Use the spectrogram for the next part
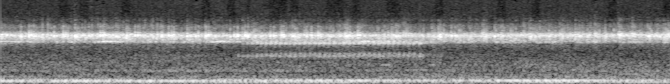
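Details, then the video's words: Tree frogs calling at night in a North Carolina backwoods swamp: a steady high shrill chorus, with one lower buzzy trill of about a second and a half rising over it midway, and a low hum beneath. "Relaxing Swamp Sounds at Night - Frog Heaven - Frogs"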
